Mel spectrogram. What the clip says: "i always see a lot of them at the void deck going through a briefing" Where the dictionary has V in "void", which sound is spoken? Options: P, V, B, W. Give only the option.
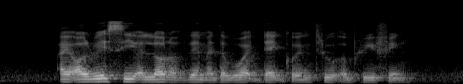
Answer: W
